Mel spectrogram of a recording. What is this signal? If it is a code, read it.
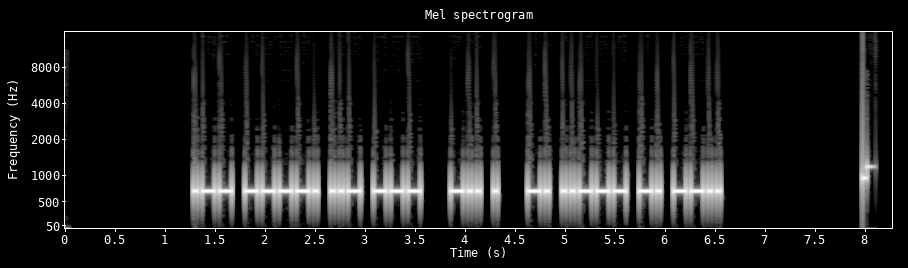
Morse code, heard as a keyed tone, about 28 wpm, 700 Hz. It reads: W9UO DE N2NZ
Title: USA Callsign DE Callsign - 4 Characters - 28wpm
